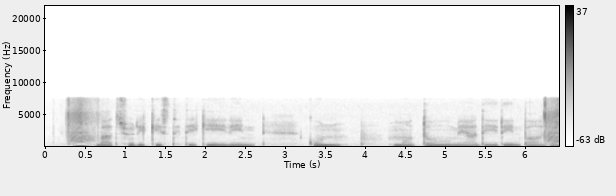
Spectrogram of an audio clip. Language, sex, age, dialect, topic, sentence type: Bengali, female, 25-30, Northern/Varendri, banking, question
